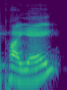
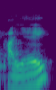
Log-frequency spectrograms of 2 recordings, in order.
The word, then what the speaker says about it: Paillet: And I met Pags, Jamie Paillet. I learned that's how you actually say his name, Paillet.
